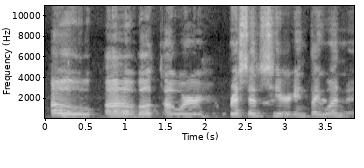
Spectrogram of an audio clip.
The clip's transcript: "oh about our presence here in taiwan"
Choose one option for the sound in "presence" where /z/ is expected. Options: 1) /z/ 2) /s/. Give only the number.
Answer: 2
